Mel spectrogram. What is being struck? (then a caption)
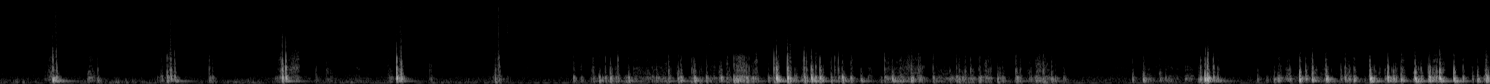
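Silicone ear mold of a binaural microphone. Bare fingertips touch the white silicone ear molds of a 3Dio binaural microphone, first tapping the lobe and around the ear canal with spaced, dull, muffled thumps. From about six seconds on, the hand rubs over the ear, making a dense, low, rumbling scrape with one firmer thump midway and no bright edge.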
